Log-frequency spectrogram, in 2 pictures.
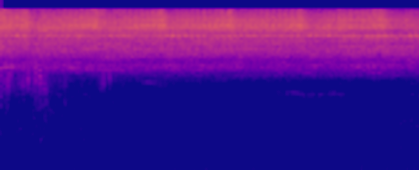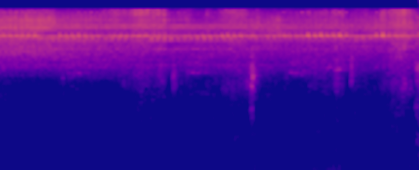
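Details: Gareng pung cicada calling: a loud, dense, continuous high-pitched buzzing drone that holds steady throughout, with faint clicks and rustles in the background.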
